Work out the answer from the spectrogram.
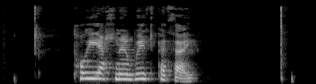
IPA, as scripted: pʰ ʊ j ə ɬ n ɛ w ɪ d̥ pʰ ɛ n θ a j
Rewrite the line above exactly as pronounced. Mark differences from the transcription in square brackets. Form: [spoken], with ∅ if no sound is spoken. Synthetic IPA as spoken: pʰ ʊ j [a] ɬ n ɛ w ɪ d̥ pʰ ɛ [∅] θ a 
